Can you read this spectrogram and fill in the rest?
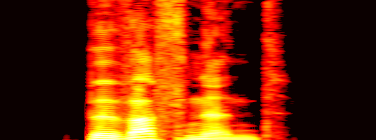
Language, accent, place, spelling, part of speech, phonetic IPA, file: German, Germany, Berlin, bewaffnend, verb, [bəˈvafnənt], De-bewaffnend.ogg
- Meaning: present participle of bewaffnen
